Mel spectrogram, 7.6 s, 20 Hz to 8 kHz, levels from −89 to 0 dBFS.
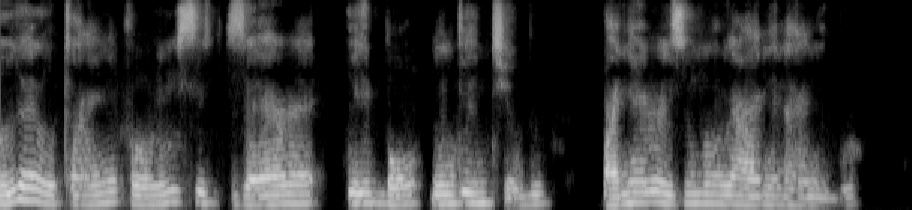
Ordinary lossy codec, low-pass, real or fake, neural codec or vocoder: none; none; fake; codec, 16 kHz, 2 kbps, FreqCodec, smaller model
